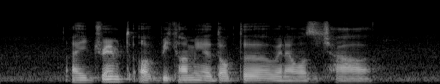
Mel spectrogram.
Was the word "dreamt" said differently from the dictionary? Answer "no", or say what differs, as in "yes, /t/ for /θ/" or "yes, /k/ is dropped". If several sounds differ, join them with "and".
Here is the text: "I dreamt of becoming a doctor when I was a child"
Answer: no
